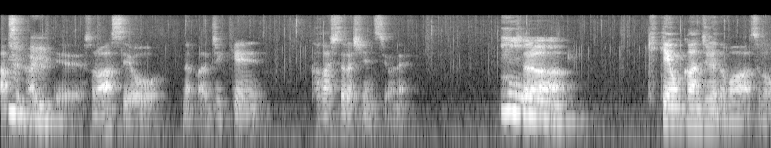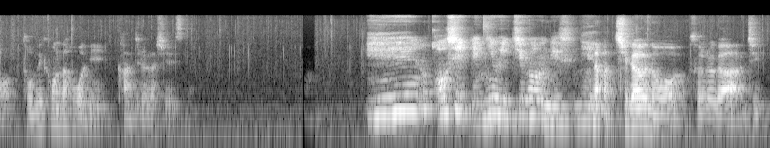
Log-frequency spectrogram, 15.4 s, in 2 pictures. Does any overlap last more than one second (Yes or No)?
No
